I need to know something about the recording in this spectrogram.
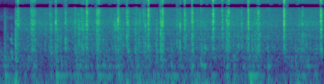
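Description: Addi hand-cranked circular knitting machine being turned to knit rounds: its plastic needles click one after another as they pass through the carriage, about five quick clicks a second.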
